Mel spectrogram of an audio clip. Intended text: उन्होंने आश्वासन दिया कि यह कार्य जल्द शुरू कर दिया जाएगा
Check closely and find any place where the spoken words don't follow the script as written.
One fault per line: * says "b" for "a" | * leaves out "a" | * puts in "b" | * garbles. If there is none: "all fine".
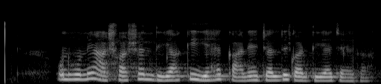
* leaves out "शुरू"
